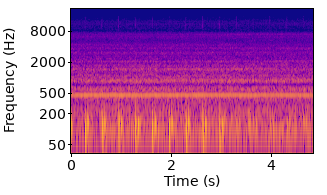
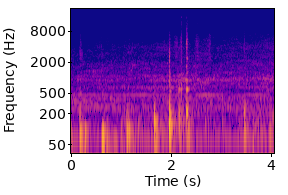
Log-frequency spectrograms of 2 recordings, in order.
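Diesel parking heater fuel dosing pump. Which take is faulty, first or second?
first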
